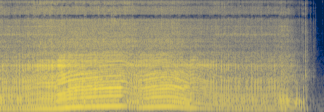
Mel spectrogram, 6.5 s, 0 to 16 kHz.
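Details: Murray M2500 trimmer after a new carburetor, fuel lines and cleaning: revs climb, sag, climb again and fade without holding full speed. Still bogs; owner suspects the mixture needs adjusting.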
